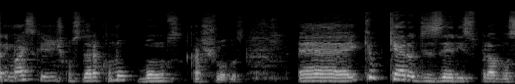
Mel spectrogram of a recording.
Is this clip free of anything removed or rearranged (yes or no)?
yes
